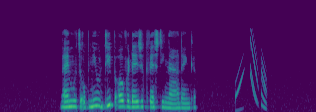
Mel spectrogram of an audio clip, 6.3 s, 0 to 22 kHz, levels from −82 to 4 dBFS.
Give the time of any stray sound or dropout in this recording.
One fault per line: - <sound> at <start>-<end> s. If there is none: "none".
- chirp at 4.7-5.4 s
